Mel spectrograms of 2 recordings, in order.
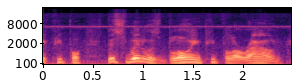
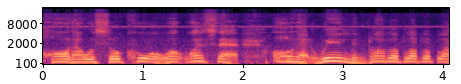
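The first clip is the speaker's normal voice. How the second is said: high-pitched imitation of a gushing crowd; mock excited babble running into blah-blah; excited yapping; 7 semitones higher than usual. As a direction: mimic everyone chattering at once, pitched up. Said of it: "they were just yapping and yapping".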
